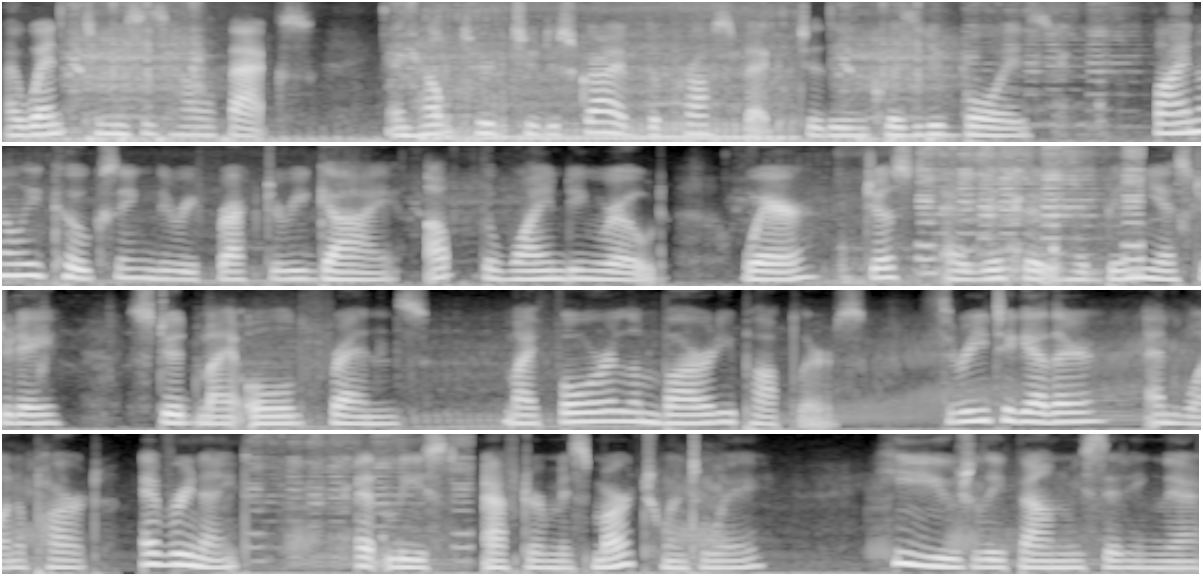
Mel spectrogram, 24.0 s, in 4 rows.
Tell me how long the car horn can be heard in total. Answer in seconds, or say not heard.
4 s.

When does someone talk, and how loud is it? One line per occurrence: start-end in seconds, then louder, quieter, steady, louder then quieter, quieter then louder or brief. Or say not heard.
0.0-23.9 steady.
